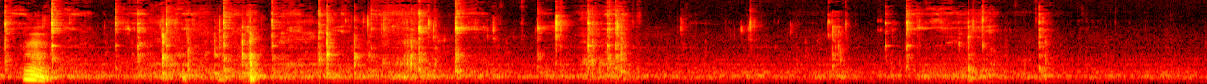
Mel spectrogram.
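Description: Spoon clinking and scraping against a toddler's divided baby plate as she scoops food, a scatter of light taps that grows sparse in the second half.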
